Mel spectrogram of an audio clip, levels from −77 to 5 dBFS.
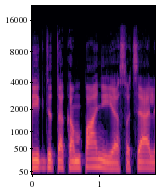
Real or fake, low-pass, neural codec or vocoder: real; 14.4 kHz; none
